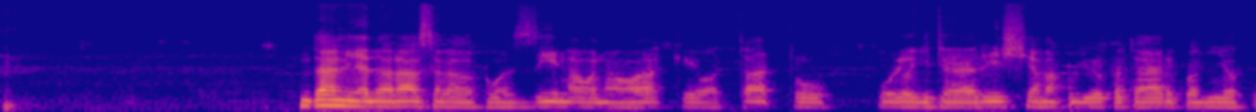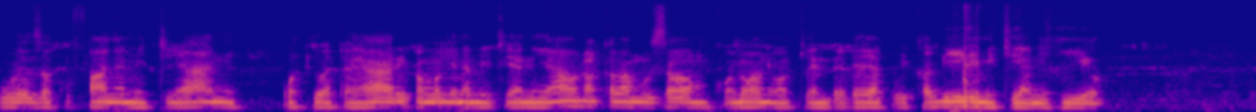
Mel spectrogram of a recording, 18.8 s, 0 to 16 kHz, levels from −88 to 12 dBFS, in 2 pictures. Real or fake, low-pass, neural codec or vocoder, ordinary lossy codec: fake; 14.4 kHz; codec, 44.1 kHz, 2.6 kbps, SNAC; MP3, 96 kbps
